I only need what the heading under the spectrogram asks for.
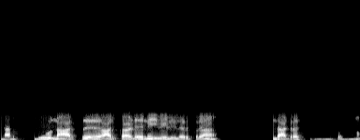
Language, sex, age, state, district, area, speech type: Tamil, female, 60+, Tamil Nadu, Cuddalore, urban, conversation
